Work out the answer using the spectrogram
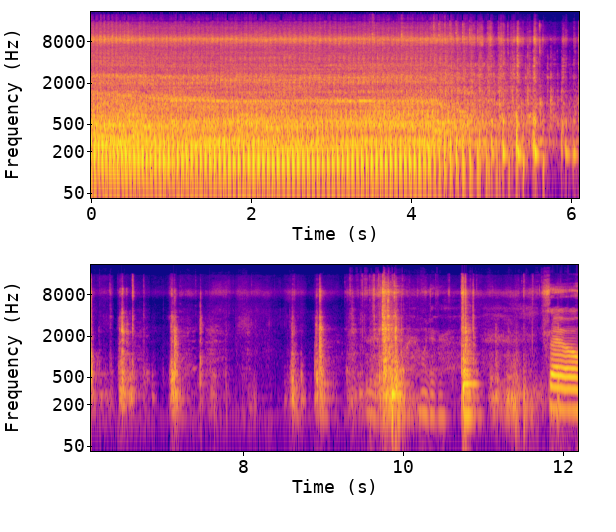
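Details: Riding mower engine runs with a harsh rough grinding for about four seconds with the deck lowered, then winds down; belt found loose after reassembly, cause unconfirmed.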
